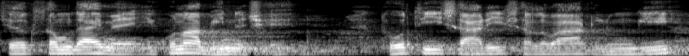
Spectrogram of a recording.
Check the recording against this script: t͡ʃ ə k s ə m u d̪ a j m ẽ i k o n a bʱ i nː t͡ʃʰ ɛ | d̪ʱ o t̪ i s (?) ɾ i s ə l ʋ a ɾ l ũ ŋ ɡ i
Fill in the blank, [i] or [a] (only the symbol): a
